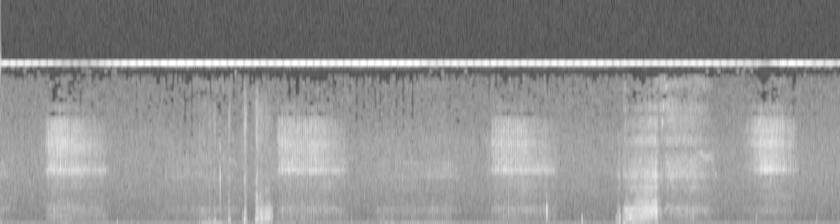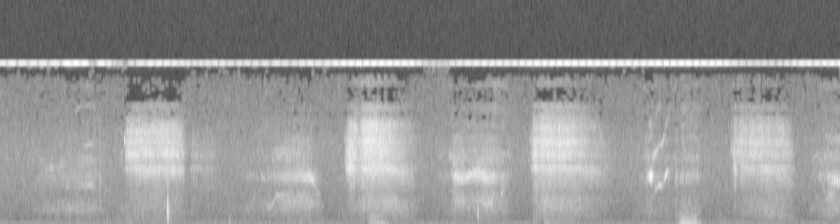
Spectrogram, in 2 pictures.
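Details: Soft, repeated snuffly snores and snorts over quiet breathing in a small room; a sleeping baby snoring.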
